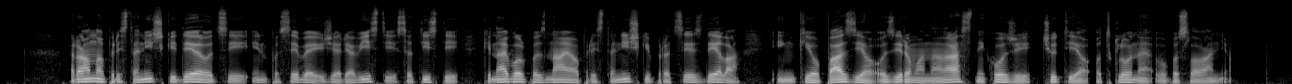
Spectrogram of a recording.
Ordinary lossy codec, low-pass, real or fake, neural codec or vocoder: none; 19.8 kHz; real; none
